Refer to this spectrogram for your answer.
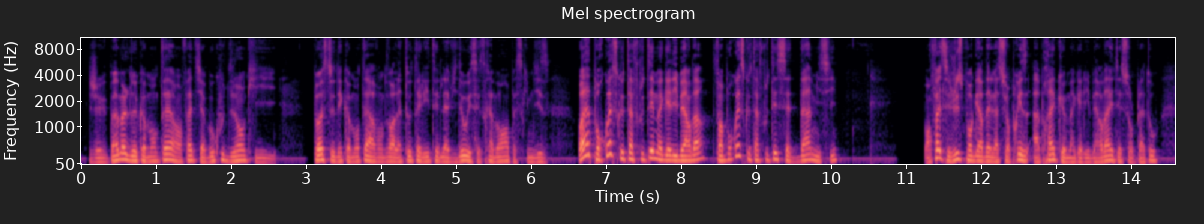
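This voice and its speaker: Recorded very cleanly against a silent background, a man talks at a very fast pace in a dark, mellow tone at medium pitch, with ordinary pitch variation and big swings in loudness. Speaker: streamer commenting videos. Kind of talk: casual live commentary. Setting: live stream.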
